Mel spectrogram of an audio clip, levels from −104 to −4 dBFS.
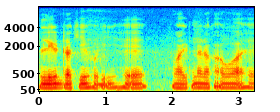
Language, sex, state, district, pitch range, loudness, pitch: Hindi, male, Chhattisgarh, Bilaspur, 95-105 Hz, -18 LUFS, 100 Hz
